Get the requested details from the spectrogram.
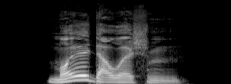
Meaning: strong dative masculine/neuter singular of moldauisch
- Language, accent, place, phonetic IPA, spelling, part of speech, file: German, Germany, Berlin, [ˈmɔldaʊ̯ɪʃm̩], moldauischem, adjective, De-moldauischem.ogg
